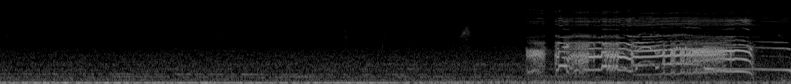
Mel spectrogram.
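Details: Silkie rooster finding his voice on a morning, a hoarse, ragged crow bursting out after about five seconds of low hum and quiet, held with rough harmonics for roughly two seconds before cutting off.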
